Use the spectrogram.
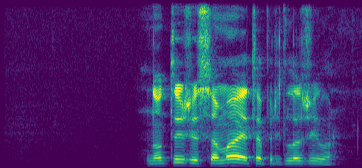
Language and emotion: Russian, neutral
